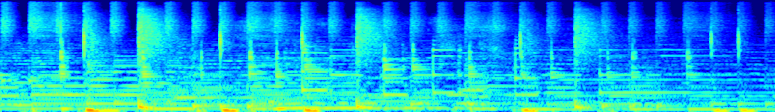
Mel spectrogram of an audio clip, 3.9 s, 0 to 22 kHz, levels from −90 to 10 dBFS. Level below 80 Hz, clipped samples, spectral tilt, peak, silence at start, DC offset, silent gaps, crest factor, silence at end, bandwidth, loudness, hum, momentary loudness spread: -32 dBFS; under 0.1%; -4 dB/octave; -10 dBFS; 0 s; under 0.1%; none; 18 dB; 0 s; over 20 kHz; -28 LUFS; none; 9 LU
